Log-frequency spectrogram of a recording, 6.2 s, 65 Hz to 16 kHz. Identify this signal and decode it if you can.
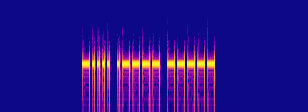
Morse code, heard as a keyed tone, about 25 wpm, 700 Hz. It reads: 610
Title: Speed-Racing - Three Letter-Number Combinations - 20wpm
